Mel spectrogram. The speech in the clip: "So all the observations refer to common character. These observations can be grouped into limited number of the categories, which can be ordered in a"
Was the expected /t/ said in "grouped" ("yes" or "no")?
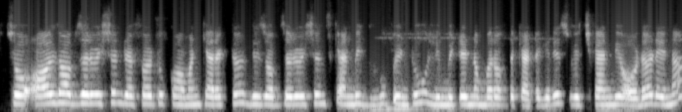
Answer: no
